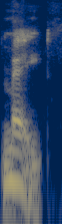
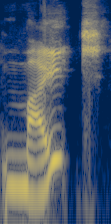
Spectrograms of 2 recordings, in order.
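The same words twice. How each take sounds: First: The word is said short and plainly. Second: The word is exaggerated and overpronounced. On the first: This is how locals actually say it. The speaker calls it right. "It's just like mate" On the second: A foreigner is imitating the local accent. The speaker calls it wrong. "an American doing an English accent would be like"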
